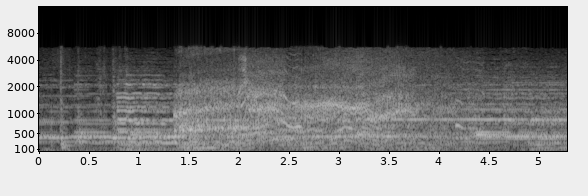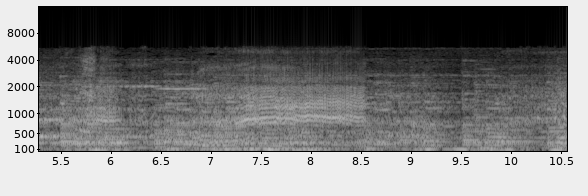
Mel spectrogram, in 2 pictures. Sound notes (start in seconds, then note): 1.4 Priscilla screams; 1.7 werewolf growling; 7.3 ominous music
